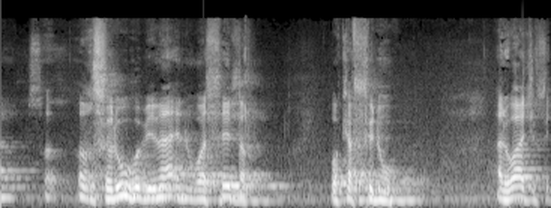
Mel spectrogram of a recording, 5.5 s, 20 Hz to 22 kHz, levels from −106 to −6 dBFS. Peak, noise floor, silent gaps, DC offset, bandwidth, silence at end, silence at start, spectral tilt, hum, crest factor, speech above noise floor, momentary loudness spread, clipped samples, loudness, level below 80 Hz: 0 dBFS; -41 dBFS; none; under 0.1%; 16 kHz; 0 s; 0 s; -6 dB/octave; none; 16 dB; 27 dB; 20 LU; under 0.1%; -15 LUFS; -54 dBFS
